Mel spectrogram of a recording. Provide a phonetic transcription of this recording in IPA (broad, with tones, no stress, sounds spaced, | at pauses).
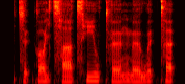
t͡s ɵ˨ t̚ k ɔː˥ j t͡sʰ aː˨˧ t͡sʰ iː˥ w t̪ʰ œː˨˥ ŋ m œː˨ w ɵ˥ t̚ t̪ʰ ɐ˥ k̚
